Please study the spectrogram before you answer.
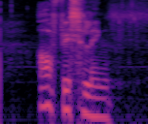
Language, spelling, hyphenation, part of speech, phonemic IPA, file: Dutch, afwisseling, af‧wis‧se‧ling, noun, /ˈɑfˌʋɪ.sə.lɪŋ/, Nl-afwisseling.ogg
- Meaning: 1. change, variation 2. alternation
